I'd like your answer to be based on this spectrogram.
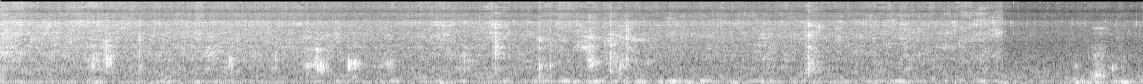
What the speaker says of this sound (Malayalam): നന്നായിട്ടൊന്ന് ഇളക്കി മിക്സ് ചെയ്ത് രണ്ട് മിനിറ്റ് തന്നെയിലൊന്ന് നന്നായിട്ടൊന്ന് വഴറ്റി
